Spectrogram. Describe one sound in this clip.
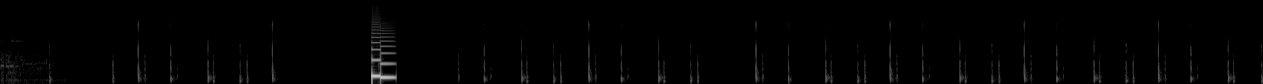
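Footsteps tap at a steady pace on hard ground.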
